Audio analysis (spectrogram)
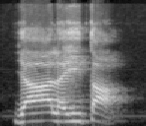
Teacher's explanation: یا ساکن سے پہلے زبر آ جائے تو یا لین ہوتا ہے، لین کا مطلب اس کے اوپر مد نہیں ہوگی، اس کو لمبا نہیں کریں گے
